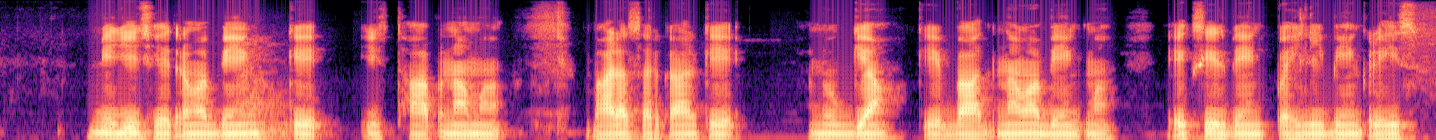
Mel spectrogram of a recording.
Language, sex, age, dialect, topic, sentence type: Chhattisgarhi, male, 18-24, Western/Budati/Khatahi, banking, statement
